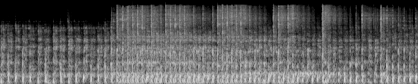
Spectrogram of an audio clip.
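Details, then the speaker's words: Mini bike engine revved: small engine barks with uneven pulses, revs up and settles back; the exhaust got much louder than before, and the owner doesn't know why. "but I put me revving engine but but I I don't know what happened to it but it got louder"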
